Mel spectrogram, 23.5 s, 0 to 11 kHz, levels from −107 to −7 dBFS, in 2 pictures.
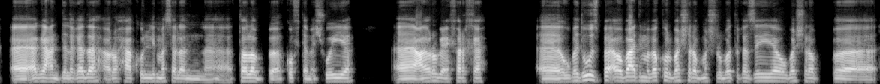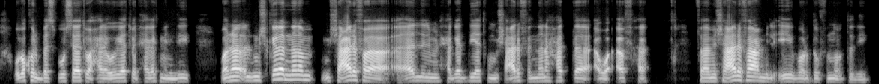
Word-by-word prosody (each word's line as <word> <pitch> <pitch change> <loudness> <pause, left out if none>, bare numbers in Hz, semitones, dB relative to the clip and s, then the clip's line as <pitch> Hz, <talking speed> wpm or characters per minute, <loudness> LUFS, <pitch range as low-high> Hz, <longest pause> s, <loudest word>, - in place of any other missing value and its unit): آآ، 105 +1 +5
آجي 125 +1 0
عند 120 0 +2
الغدا 130 +3 +1
أروح 120 +1 -1
آكل 125 +1 0
لي 125 - -6
مثلًا 110 -6 -5
طلب 130 -5 +4 0.3
كفتة 125 -2 -5
مشوية، 120 +3 -4 0.5
آآ 110 +1 +4
على 120 - +8
ربع 125 -3 0
فرخة، 125 -1 -2 0.7
آآ 110 0 +2
وبادوس 140 +9 -1
بقى 140 -3 +4
وبعد 145 +1 +6
ما 140 -1 -5
باكل 145 +1 0
باشرب 140 -2 -1
مشروبات 125 0 -7
غازية 135 +2 -3
وباشرب 125 0 -4 1.0
وباكل - - 0
بسبوسات 130 +3 -2
وحلويات 120 +3 -2
والحاجات 125 +2 -7
من 110 -2 -5
دي، 120 +1 -8 0.4
وأنا 155 +2 +5
المشكلة 150 +7 +2
إن 185 -2 +1
أنا 185 0 +3
م 175 -1 -5
مش 135 - -13
عارف 165 -2 +6
آآ 330 0 +5 0.3
أقلّل 140 -2 -4
من 125 - -6
الحاجات 125 +1 -7
ديّة 135 +2 -6
ومش 115 0 -10
عارف 140 -3 0
إن 125 +2 -8
أنا 135 +1 -4
حتّى 135 -2 -5
أوقّفها، 120 - -3 0.6
فمش 130 +1 -3
عارف 155 +6 +5
أعمل 145 -5 +4
إيه 120 +1 -6
برضه 115 0 -8
في 110 - -27
النقطة 110 -2 -9
دي. 95 0 -16
125 Hz, 145 wpm, -24 LUFS, 120-135 Hz, 1.0 s, على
